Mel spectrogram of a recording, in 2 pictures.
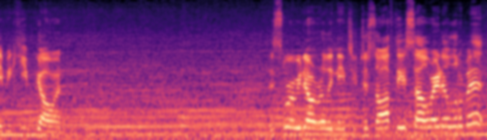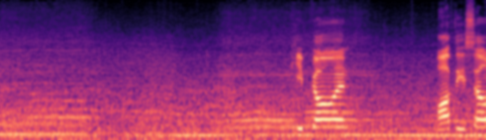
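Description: A car engine hums steadily and changes pitch as the car speeds up and slows down.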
